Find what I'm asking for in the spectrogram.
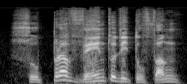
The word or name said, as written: Supra Veno Di Tufao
